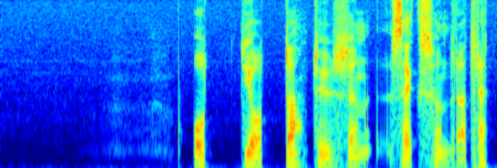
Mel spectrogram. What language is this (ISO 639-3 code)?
swe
